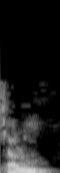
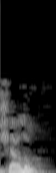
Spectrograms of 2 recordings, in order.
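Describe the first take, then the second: First: The middle consonant is an R-like sound. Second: The middle consonant is a clear L sound. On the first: "You can't say the L, of course, so they say shalom"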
